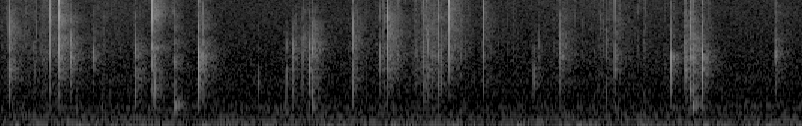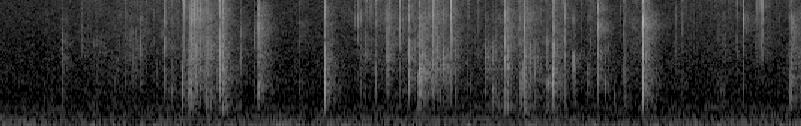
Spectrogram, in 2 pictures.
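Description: A small, crinkly plastic bag full of loose tea is crinkled and rubbed by fingertips and long nails. The result is a steady stream of quiet, bright crackles and sharp crinkling snaps over a faint low hum, growing busier toward the end.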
